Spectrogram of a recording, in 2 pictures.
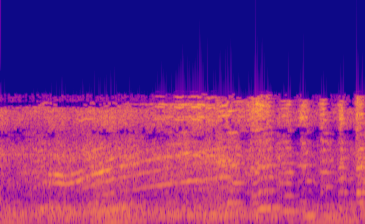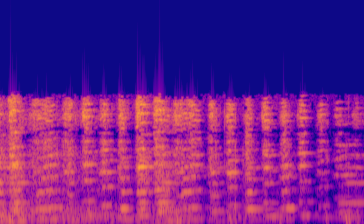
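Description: A taxi's engine revs hard and pulls away, its rising whine settling into a rapid, pulsing drone that fades as it speeds off, heading to the Consolidated American Railroad building.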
